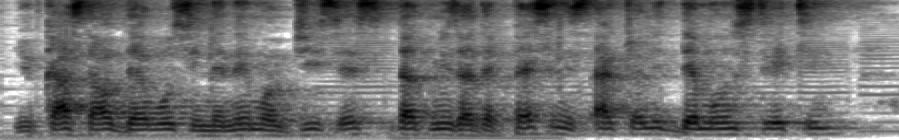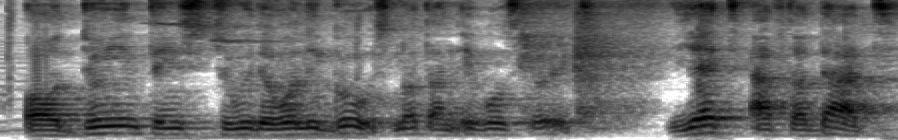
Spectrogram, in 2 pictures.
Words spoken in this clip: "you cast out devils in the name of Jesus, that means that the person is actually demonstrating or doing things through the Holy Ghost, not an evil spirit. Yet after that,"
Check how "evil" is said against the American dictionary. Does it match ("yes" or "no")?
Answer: no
